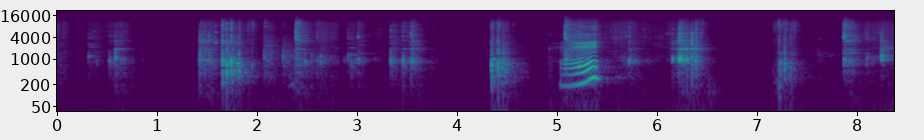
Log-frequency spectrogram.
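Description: A metal spoon clattering and scraping against a bowl as wrapped sweets are scooped up and tipped into a second bowl: a quick, irregular run of clinks and knocks. A brief exclamation from a voice cuts in about five seconds in.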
